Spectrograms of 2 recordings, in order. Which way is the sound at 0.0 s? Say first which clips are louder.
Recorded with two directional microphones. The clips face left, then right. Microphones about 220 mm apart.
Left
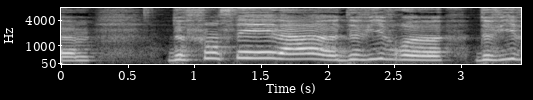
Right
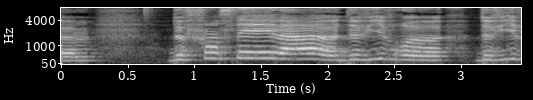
Left 5 dB; 45° left (ahead or behind).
